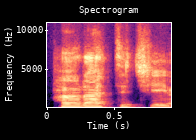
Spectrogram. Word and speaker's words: Paratici: Pronounce it from the Tottenham, Italian probably. way. Paratici, okay?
